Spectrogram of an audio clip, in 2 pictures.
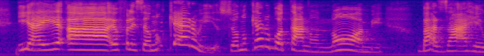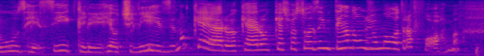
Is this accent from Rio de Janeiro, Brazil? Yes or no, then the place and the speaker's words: yes; Rio de Janeiro, Brazil; accent: carioca; moved away; sou nascida no Rio, nascida e criada no Rio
